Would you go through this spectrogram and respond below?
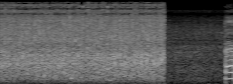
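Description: A creek zigzagging through a canyon flows in a steady, broadband rush of water close by, then cuts off abruptly, leaving near silence before a brief sharp sound at the end.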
